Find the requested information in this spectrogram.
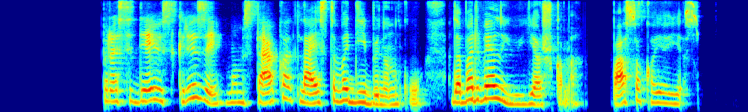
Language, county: Lithuanian, Kaunas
